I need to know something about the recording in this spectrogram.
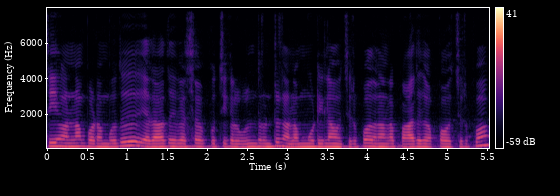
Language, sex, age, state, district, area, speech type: Tamil, female, 45-60, Tamil Nadu, Ariyalur, rural, spontaneous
